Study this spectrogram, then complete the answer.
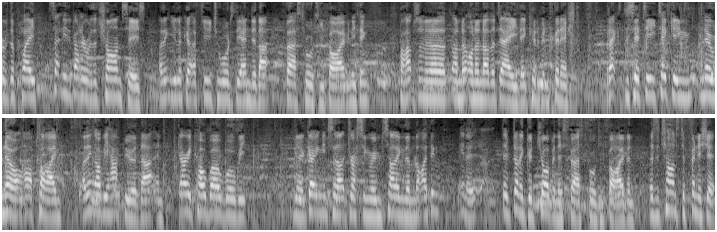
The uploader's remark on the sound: Listen to highlight commentary live from St James Park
